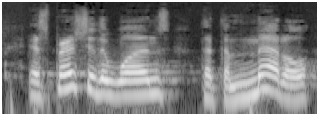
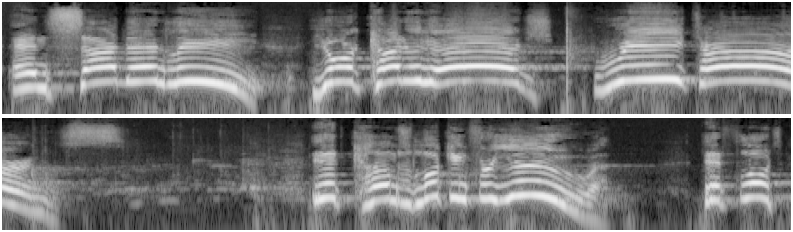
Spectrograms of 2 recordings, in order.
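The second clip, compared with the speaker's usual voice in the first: high, slow, loud preaching peak; preaching at full force; 9 semitones higher, 3 dB louder, much slower than usual. Acted. Preacher promising the congregation their edge returns, loud and slow. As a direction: lift the hall up, slowly and loud.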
